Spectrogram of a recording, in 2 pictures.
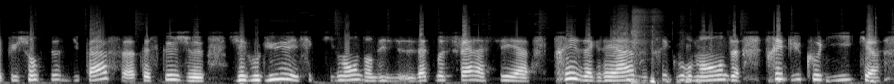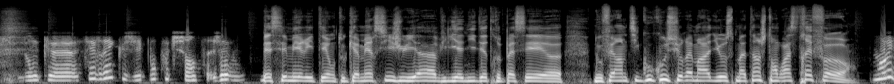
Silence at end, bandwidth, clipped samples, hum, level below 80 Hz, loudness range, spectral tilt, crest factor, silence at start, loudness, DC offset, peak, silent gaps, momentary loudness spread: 0 s; 16.5 kHz; 0.1%; none; -42 dBFS; 2 LU; -6 dB/octave; 12 dB; 0 s; -12 LUFS; under 0.1%; 0 dBFS; none; 7 LU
